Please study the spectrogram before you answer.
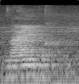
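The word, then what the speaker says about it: Nike: जैसे कई लोग इसको नाइक बोलते हैं, नॉट इसको, जिसका जो मेन फ्रेज होता है उसको नाइक ही बोलते हैं. एंड I don't know where, but normally it's pronounced as नाइकी. थोड़ा वो ये लग रहा है क्योंकि सारे लोग यहाँ नाइक बोलते हैं, पर इसको प्रोनाउंसिएशन नाइकी होता है.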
